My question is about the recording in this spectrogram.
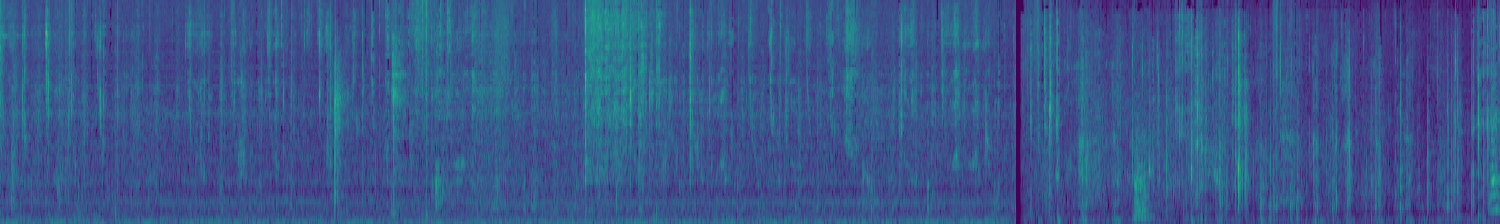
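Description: Teeth biting and crunching frozen ice, in sharp separate crunches over a steady electrical hum. About twenty seconds in the hum stops abruptly and denser crunching follows, with a brief voice.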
